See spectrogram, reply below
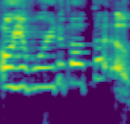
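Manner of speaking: very high, unbothered, amused, laughing, calm voice. Retelling a partner's reaction to a worry: imitating a laughing, calm reply. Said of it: "He just laughs and he goes".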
